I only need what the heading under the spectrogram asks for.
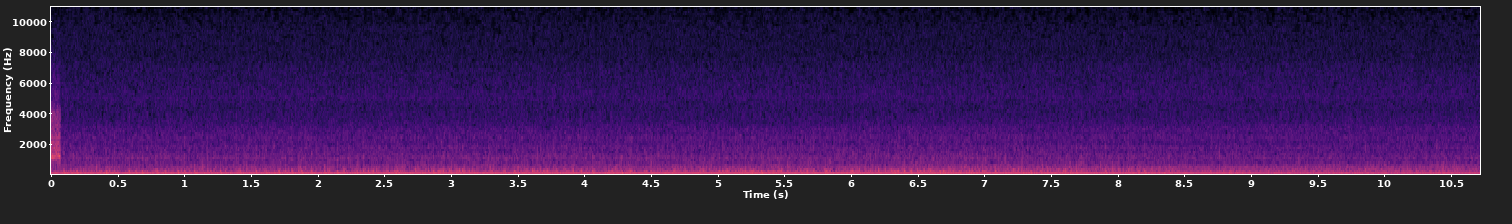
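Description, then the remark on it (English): A Cessna's engine roars steadily at full throttle as it departs runway 32 at Valkyrie, a loud, continuous propeller drone with a deep hum and broad rushing noise, holding constant during the takeoff run after the brakes are released. “And let's go full throttle now. Hold the brakes. No, you can release the brakes.”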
